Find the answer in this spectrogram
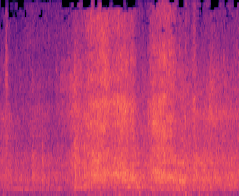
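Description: Hockey skates scraping across the ice, with players' voices calling out over the rink.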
